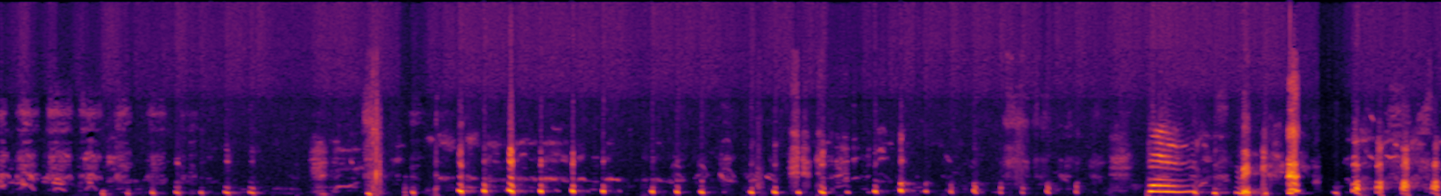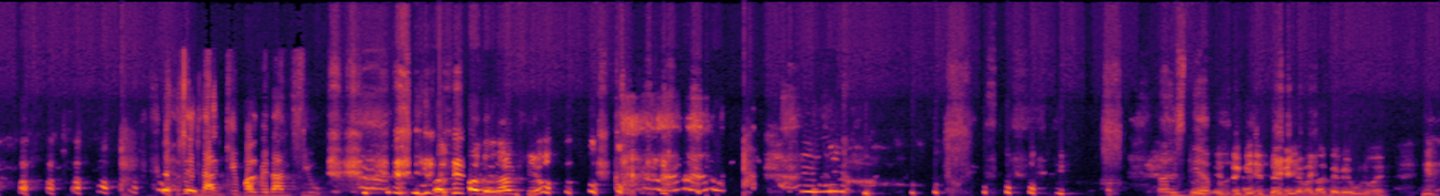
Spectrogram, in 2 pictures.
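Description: A man laughs over an online call.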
